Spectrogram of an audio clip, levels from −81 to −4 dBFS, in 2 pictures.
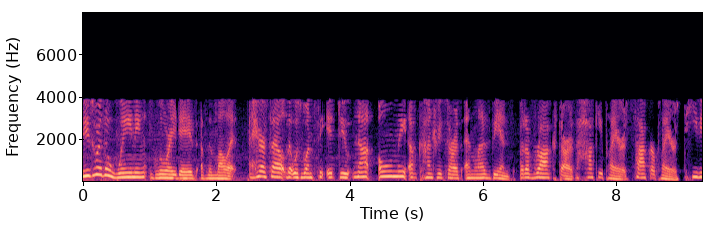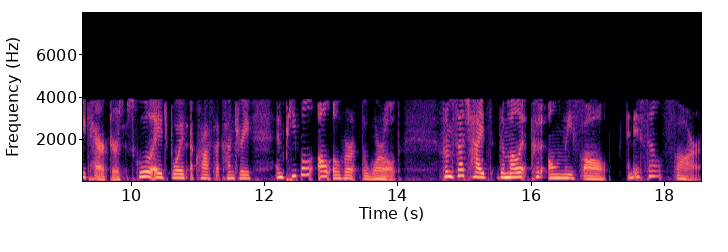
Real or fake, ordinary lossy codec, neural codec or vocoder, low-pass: real; AAC, 16 kbps; none; 7.2 kHz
